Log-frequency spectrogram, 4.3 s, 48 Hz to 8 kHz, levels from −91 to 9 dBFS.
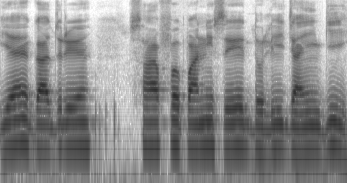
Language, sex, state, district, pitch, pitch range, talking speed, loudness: Hindi, male, Punjab, Fazilka, 130 Hz, 125-130 Hz, 95 wpm, -16 LUFS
